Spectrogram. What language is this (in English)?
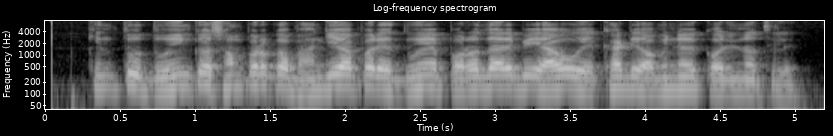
Odia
